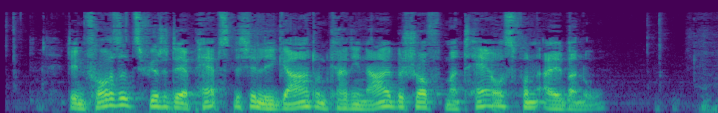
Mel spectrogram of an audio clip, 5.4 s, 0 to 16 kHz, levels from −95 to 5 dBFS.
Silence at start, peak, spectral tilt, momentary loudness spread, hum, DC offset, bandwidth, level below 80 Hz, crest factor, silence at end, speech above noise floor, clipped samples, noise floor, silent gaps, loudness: 0.5 s; -4 dBFS; -5 dB/octave; 8 LU; none; under 0.1%; 11.5 kHz; -44 dBFS; 16 dB; 0.1 s; 37 dB; under 0.1%; -56 dBFS; none; -19 LUFS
